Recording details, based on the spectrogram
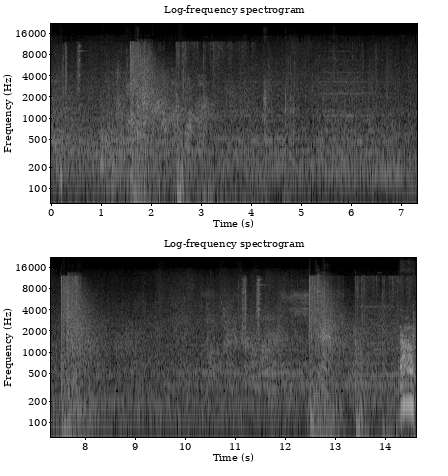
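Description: Gunfire in the video game Alan Wake II: three loud, broadband blasts spaced several seconds apart, standing out over a constant rumbling, windy game ambience.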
